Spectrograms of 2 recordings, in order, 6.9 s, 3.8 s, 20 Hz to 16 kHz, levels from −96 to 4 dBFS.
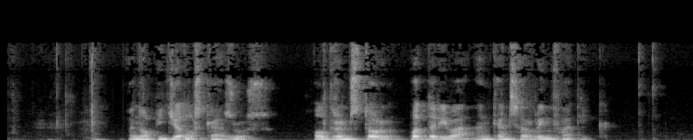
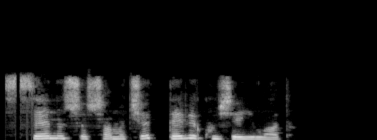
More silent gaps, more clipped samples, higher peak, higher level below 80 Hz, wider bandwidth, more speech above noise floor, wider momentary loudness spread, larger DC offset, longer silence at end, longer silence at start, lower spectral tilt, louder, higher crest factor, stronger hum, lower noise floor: neither; neither; about the same, -4 dBFS vs -6 dBFS; first, -50 dBFS vs -64 dBFS; first, 11.5 kHz vs 7.8 kHz; second, 38 dB vs over 70 dB; first, 21 LU vs 7 LU; neither; about the same, 1.05 s vs 1 s; first, 0.9 s vs 0.05 s; first, -6.5 dB/octave vs -3.5 dB/octave; about the same, -21 LUFS vs -21 LUFS; about the same, 18 dB vs 16 dB; neither; second, -58 dBFS vs under -90 dBFS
